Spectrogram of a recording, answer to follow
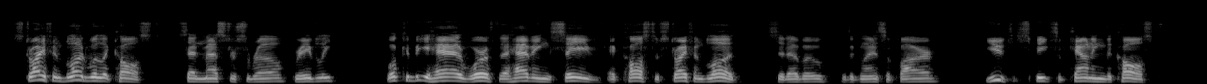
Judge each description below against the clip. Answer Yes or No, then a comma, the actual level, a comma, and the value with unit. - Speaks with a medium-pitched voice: Yes, medium, 145 Hz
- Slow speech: No, average, 185 wpm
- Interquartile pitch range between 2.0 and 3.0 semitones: No, average, 3.8 semitones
